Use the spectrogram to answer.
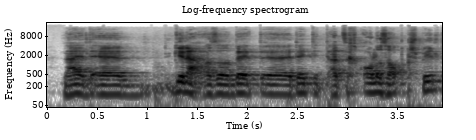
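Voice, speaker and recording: The speech moves at a moderate pace with fairly even intonation. Noticeable background noise and audible room echo fill the recording. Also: man. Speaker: podcast host. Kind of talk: casual chat.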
